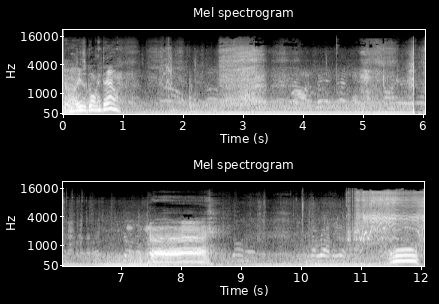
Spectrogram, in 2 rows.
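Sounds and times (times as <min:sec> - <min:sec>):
boat engine droning: 0:00.0 - 0:12.0
distant voices: 0:00.0 - 0:12.0.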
